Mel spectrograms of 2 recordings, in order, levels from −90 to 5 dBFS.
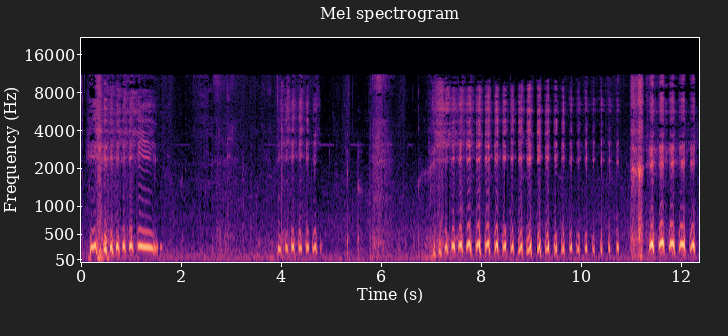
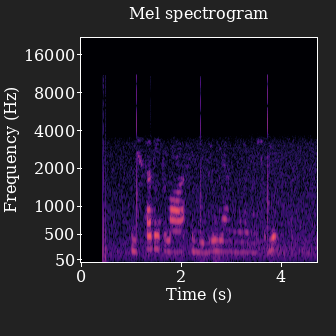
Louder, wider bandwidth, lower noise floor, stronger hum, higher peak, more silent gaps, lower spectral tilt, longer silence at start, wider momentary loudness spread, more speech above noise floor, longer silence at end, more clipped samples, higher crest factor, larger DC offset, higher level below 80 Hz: first, -17 LUFS vs -40 LUFS; first, 11.5 kHz vs 4.2 kHz; second, -48 dBFS vs -62 dBFS; neither; first, 0 dBFS vs -22 dBFS; neither; first, -5.5 dB/octave vs -4 dB/octave; second, 0.15 s vs 0.4 s; second, 15 LU vs 22 LU; first, 32 dB vs 22 dB; about the same, 0.1 s vs 0 s; neither; about the same, 18 dB vs 20 dB; neither; first, -46 dBFS vs -72 dBFS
